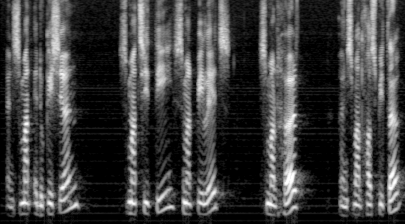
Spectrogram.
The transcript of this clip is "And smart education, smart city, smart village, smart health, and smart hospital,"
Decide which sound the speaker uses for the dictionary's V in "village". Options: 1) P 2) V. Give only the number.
1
